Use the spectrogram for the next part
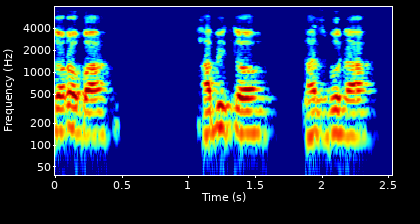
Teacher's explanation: আসলে এগুলি কিন্তু মাদ হবে না, এগুলি কিন্তু হারাকা খুব দ্রুত করতে হবে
